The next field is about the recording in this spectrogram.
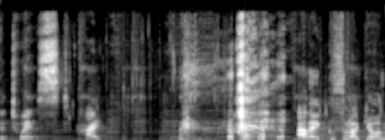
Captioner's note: speaking in Japanese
